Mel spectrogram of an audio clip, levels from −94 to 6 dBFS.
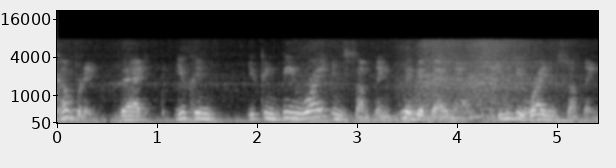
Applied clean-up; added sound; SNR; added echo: none; Motorcycle / Accelerating, revving, vroom; 12 dB; reverberation time 0.2 s.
